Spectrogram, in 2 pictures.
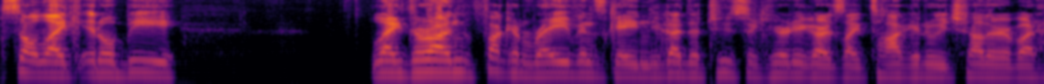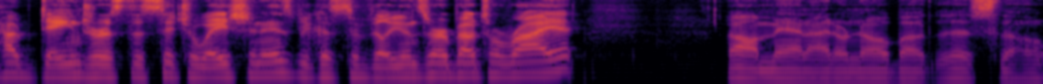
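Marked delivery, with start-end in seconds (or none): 8.9-10.5 flat deadpan delivery, no urgency, much lower, quieter. Acting out a dubbed security guard's line, flat with no urgency. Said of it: "I can really sense the urgency in your voice there".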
